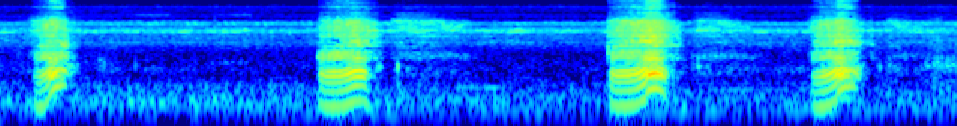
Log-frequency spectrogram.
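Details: Giant sulcata tortoise making loud noise: four strained, wavering, harmonic calls, each under half a second, spaced roughly a second apart, over a steady background hiss.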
